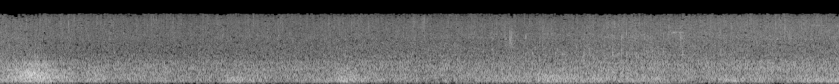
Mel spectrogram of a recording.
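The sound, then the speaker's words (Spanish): Heavy rain pours steadily as the downpour intensifies, a dense, unbroken hiss with low thunder rumbling beneath it throughout. “La lluvia arrecia inundando la huella.”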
